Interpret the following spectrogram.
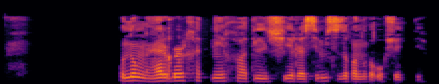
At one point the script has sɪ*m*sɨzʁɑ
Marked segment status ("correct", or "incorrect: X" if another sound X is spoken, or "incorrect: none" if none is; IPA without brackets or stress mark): correct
